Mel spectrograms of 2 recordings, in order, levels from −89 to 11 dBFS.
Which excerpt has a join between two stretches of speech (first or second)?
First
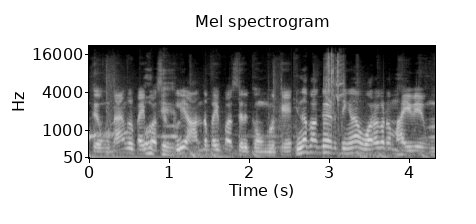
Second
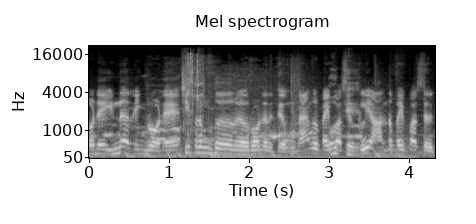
second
